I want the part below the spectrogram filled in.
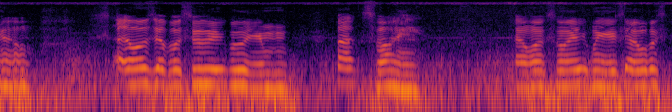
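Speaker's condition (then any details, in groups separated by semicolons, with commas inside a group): Cerebral palsy; speech disability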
